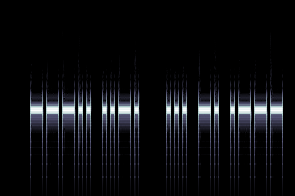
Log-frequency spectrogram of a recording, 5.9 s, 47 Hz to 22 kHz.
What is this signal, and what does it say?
Morse code, heard as a keyed tone, about 16 wpm, 700 Hz. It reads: 8F SNJ
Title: Field Day Exchanges Encore - 15wpm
